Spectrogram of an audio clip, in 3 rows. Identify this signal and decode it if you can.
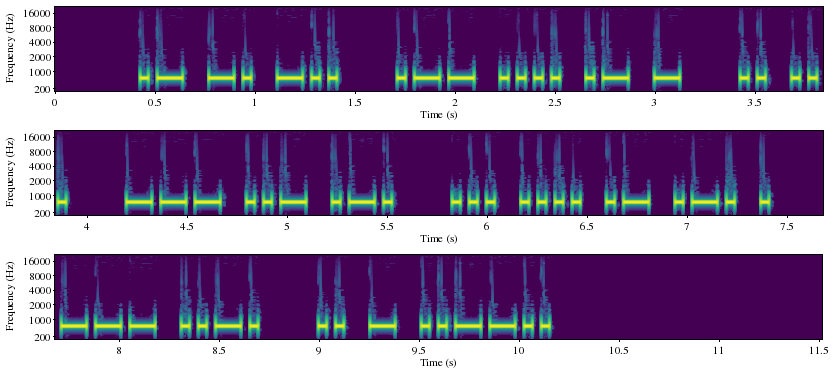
Morse code, heard as a keyed tone, about 28 wpm, 700 Hz. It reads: AND WHAT IS OUR SHARE OF IT?
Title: Sentences from Top 1000 Words - Review Part 6 - 28wpm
